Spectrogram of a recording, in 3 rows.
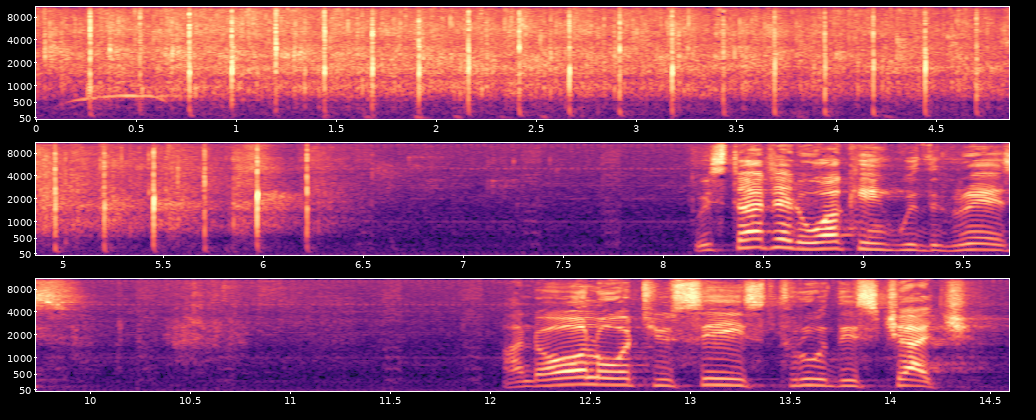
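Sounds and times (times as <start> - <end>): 
audience applause: 0.0 - 6.4
speech: 8.2 - 10.0, 12.1 - 14.5.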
